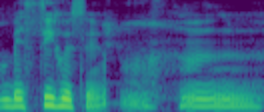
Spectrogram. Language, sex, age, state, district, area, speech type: Assamese, female, 18-30, Assam, Dibrugarh, rural, spontaneous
